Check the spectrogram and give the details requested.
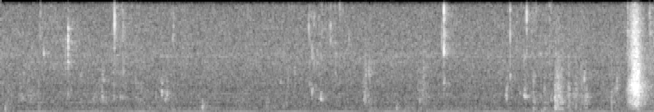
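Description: Close-miked chewing of a soft sausage, egg and cheese biscuit sandwich: small wet mouth clicks and smacks over a steady low hum, with one louder short sound near the end.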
